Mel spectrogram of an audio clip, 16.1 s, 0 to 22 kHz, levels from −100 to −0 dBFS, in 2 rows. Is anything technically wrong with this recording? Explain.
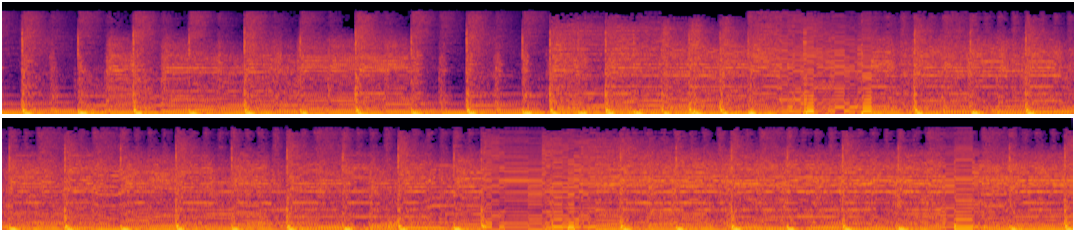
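Yes. At 5.83–6.54 s, 11.67–12.50 s and 15.09–15.41 s the sound becomes a rigid, metallic buzz pitched at 134 Hz: robotic sound from repeated short buffers. New audio likely arrived too late, so most of each stretch is filled by looping roughly 7.5 ms of old material, and that repeat length sets the fixed pitch. Unlike a plain dropout, the sound never goes silent; it keeps roughly following its original contour.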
